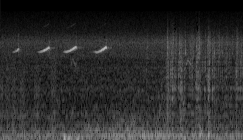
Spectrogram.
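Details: Indian bushlark vocalizing while perched on a rock at Jayamangali: three thin, high, upslurred whistles in quick succession about half a second apart, followed by quiet with steady low rumble and faint hiss.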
